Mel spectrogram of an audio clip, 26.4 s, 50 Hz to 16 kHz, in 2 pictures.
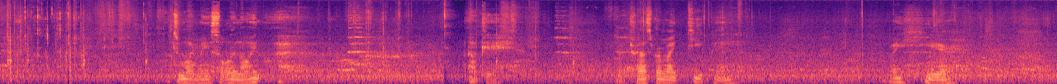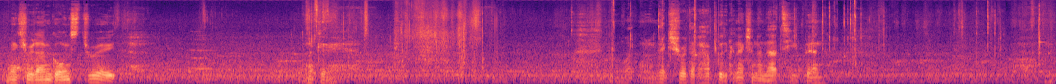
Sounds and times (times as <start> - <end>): Speech: 2.1 - 3.3, 5.8 - 6.5, 7.7 - 9.2, 13.3 - 14.7, 17.0 - 17.7, 21.0 - 23.6.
